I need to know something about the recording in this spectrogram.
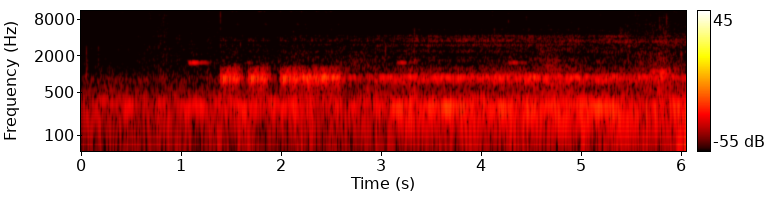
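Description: Faint music playing from a Powertec i-Compact welding machine's small built-in speaker as a video plays on its screen, starting about a second and a half in with a few short notes and then held tones.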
